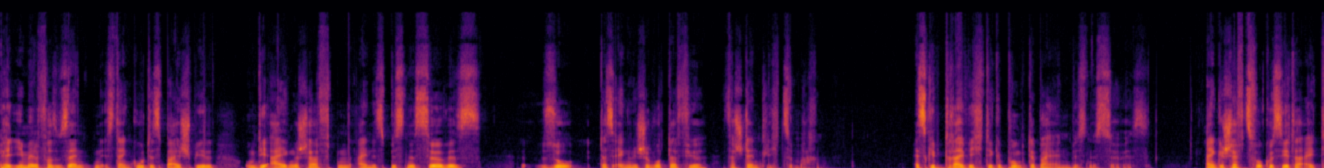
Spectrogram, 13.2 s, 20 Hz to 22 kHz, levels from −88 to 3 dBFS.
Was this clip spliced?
no; 0 cuts

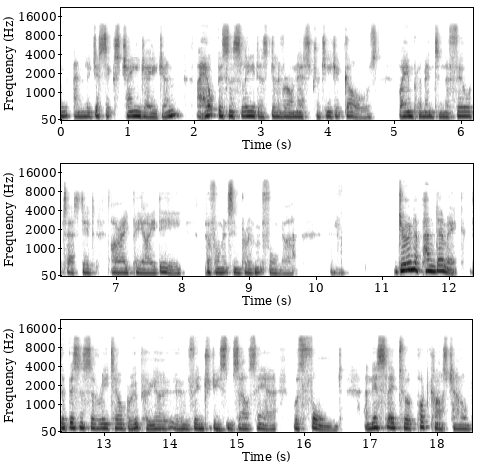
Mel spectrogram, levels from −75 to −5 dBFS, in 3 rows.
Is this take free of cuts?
yes; 0 cuts

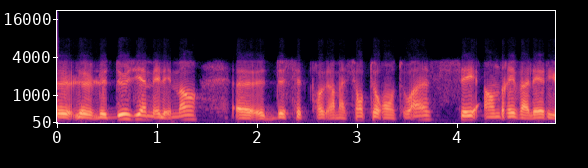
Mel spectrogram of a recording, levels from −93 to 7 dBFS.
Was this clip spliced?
no; 0 cuts

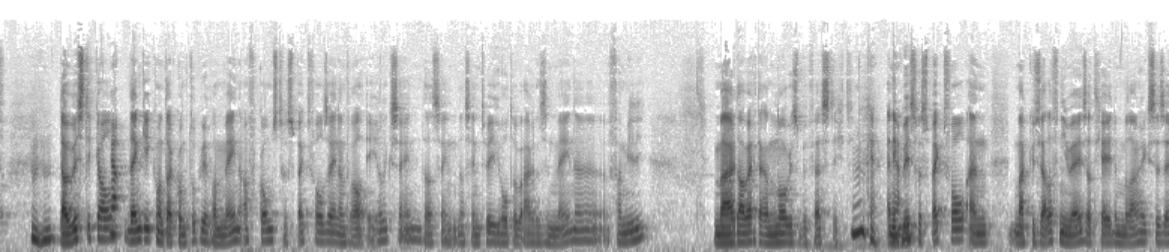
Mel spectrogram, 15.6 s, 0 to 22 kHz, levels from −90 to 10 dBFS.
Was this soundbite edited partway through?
yes; 3 cuts; at 9.8 s, 12.0 s, 13.4 s

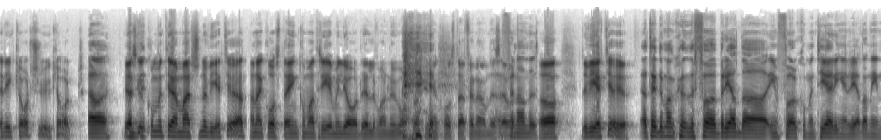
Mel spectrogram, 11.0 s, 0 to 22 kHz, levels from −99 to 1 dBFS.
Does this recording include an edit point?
yes; 2 cuts; at 3.1 s, 6.7 s

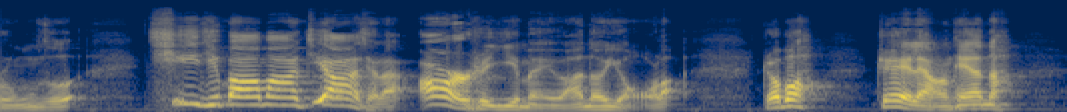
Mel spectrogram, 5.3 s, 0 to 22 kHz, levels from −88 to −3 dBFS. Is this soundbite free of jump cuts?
no; 1 cut; at 3.8 s

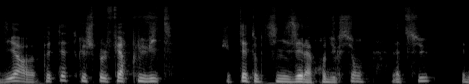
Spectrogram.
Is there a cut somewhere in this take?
no; 0 cuts

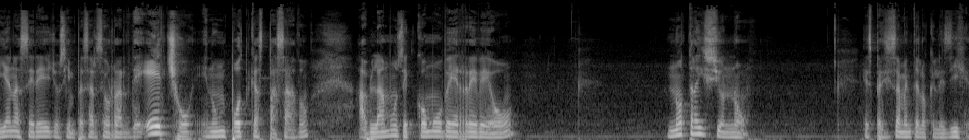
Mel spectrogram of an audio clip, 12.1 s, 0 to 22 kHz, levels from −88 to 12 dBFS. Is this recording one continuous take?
no; 1 cut; at 10.7 s

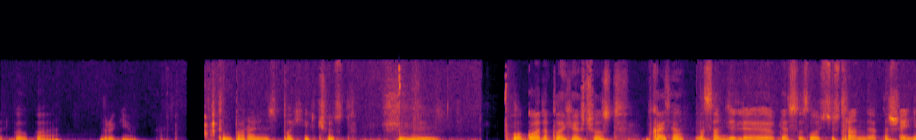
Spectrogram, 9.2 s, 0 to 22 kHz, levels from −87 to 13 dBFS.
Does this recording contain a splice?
no; 0 cuts

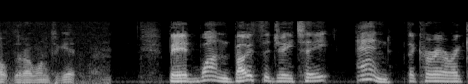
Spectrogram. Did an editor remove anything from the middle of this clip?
no; 0 cuts

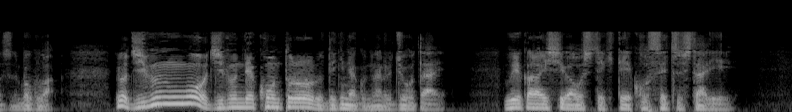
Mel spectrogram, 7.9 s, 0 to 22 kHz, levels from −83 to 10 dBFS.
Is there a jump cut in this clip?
yes; 1 cut; at 5.0 s

